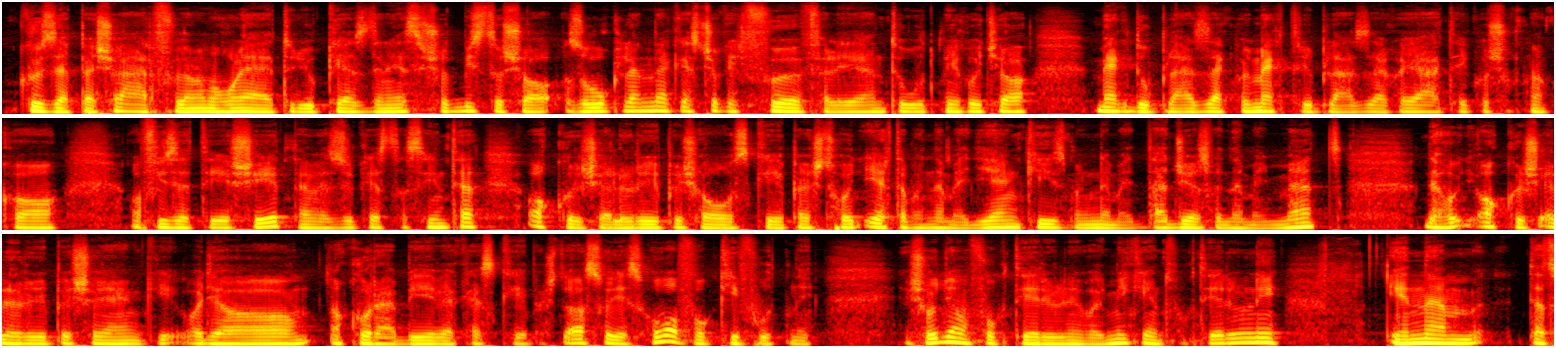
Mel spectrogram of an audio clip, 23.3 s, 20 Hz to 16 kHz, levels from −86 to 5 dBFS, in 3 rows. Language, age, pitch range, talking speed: Hungarian, 30-49, 110-135 Hz, 210 wpm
